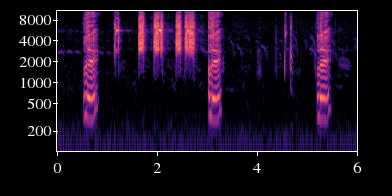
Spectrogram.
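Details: Black francolin chicks: harsh ringing calls with many rapid stacked pulses, repeated about every two and a half seconds, with shorter high buzzy bursts between them and a low hum underneath.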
